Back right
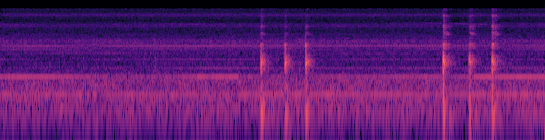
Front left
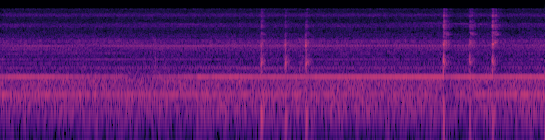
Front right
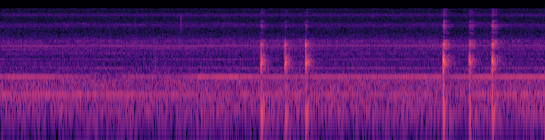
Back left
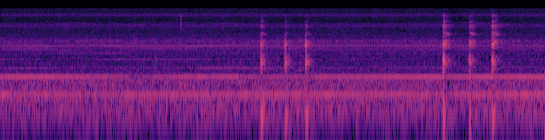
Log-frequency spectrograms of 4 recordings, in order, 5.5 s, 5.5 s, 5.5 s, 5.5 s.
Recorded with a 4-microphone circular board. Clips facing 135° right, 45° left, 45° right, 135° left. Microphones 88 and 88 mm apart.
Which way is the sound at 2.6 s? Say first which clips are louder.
Back right 9 dB, front right 6 dB; 105° right.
